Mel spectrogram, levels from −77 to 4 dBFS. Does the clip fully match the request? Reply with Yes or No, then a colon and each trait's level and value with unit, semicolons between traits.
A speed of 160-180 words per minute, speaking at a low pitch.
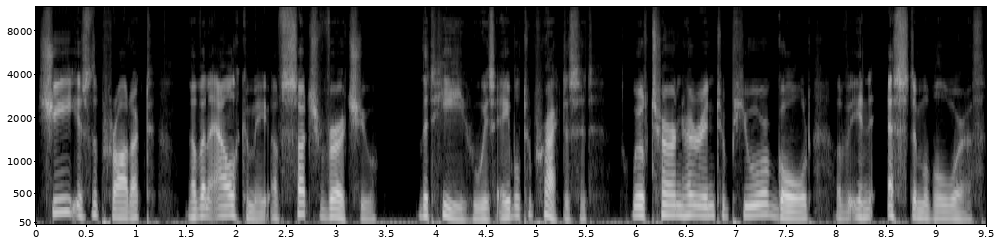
Yes: average, 170 wpm; low, 125 Hz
